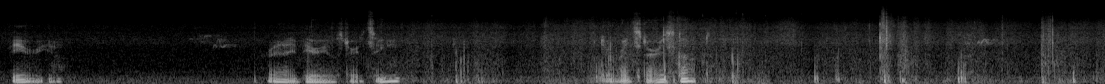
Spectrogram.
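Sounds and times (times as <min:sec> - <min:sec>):
soft ambient noise: 0:00.0 - 0:11.0
speech: 0:00.1 - 0:00.7, 0:02.7 - 0:04.3, 0:06.0 - 0:07.2
footsteps crunching along an outdoor path: 0:03.5 - 0:11.0.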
